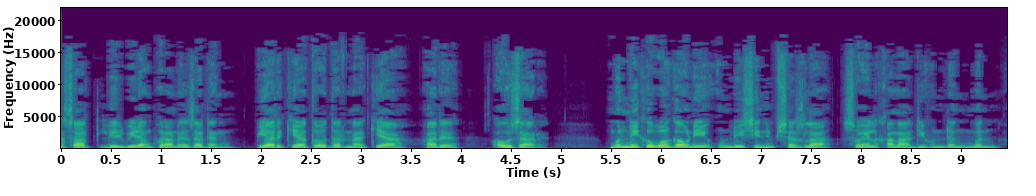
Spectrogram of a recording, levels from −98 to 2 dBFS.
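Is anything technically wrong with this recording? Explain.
Yes. Pre-echo at 2.45 to 2.51 s, after "प्यार किया" and before "तो डरना क्या आरो": the codec spread quantisation noise across its block, so a short hiss precedes the attack by about 58 ms and softens it.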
